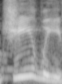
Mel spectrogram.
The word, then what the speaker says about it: Gigli: to pronounce his name it's uh it's by the way what my name is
